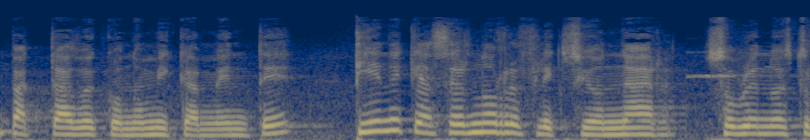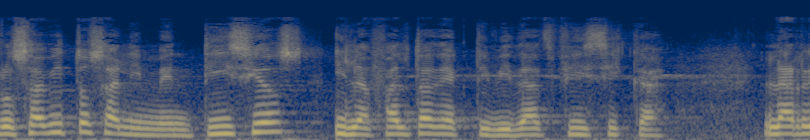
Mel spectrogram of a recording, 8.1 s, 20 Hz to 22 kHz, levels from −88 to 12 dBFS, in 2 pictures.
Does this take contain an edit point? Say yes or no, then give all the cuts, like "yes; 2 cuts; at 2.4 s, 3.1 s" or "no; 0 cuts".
yes; 3 cuts; at 1.7 s, 3.4 s, 5.7 s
